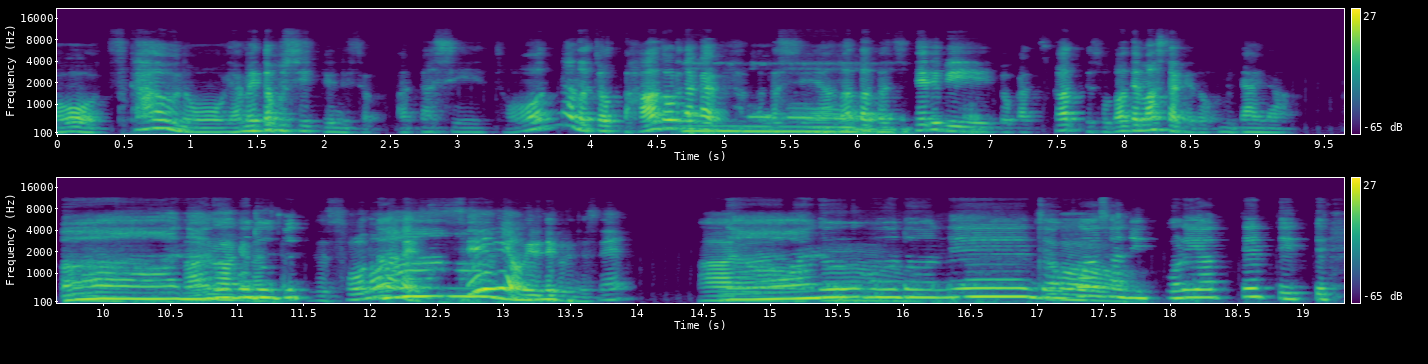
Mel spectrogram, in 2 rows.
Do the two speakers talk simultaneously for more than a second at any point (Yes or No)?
Yes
